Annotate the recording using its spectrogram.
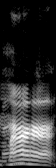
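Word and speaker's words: Mère: Mere. M-E-R-E with an accent on the last E, and it's just so peng.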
